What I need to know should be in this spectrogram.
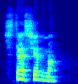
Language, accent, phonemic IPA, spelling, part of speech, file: French, Canada, /sta.sjɔn.mɑ̃/, stationnement, noun, LL-Q150 (fra)-stationnement.wav
- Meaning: 1. parking (only in the sense of "act/process of parking") 2. parking space 3. car park, parking lot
